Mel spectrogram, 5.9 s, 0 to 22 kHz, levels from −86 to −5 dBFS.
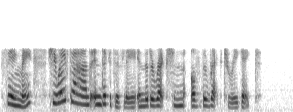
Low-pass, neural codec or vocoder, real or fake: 3.6 kHz; none; real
